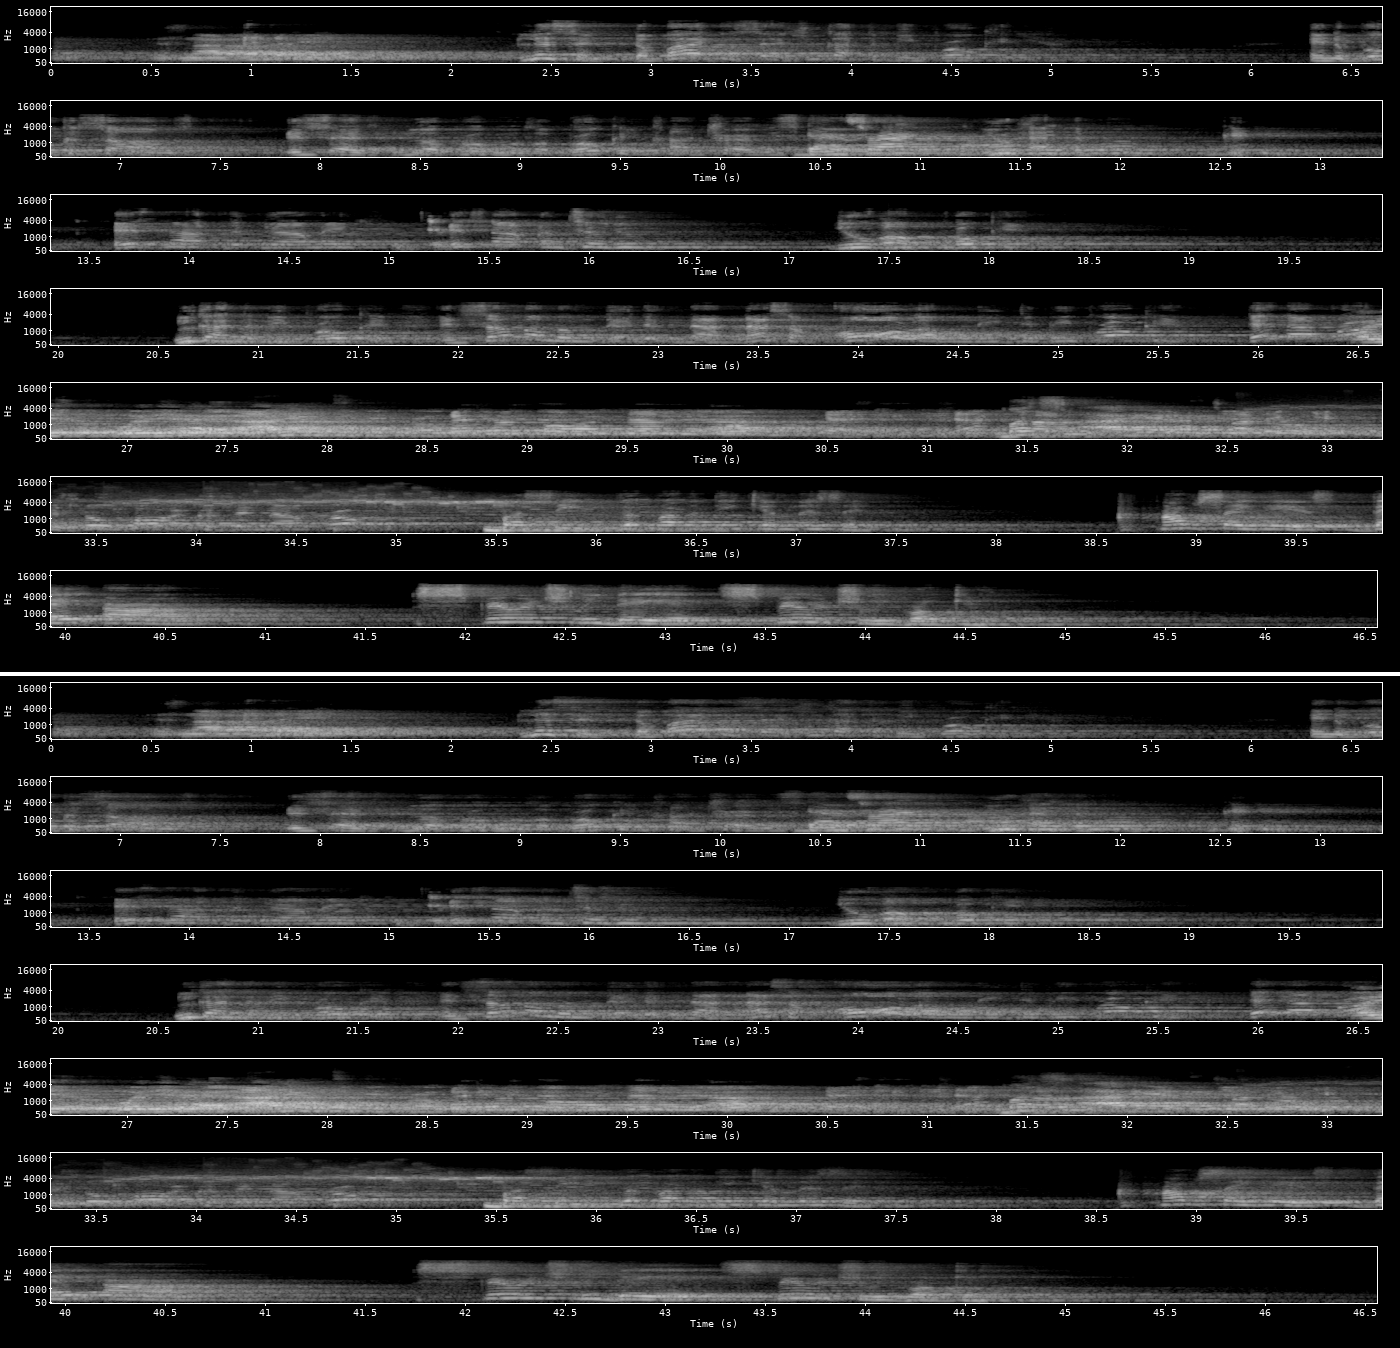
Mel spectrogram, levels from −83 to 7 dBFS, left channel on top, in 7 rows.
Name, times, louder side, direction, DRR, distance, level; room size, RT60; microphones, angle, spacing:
voice 1, 0.5-1.4 26.5-30.3 31.0-31.1 31.7-33.0, equal, 15° right, -3 dB, 3.9 m, -24 dB
voice 2, 2.3-5.0 6.3-7.4 7.8-10.7 11.1-12.1 12.5-12.9 13.6-14.8 15.3-16.3 17.2-18.2 20.6-25.6 26.0-26.6 28.6-30.1 30.4-30.7 31.1-31.7 32.2-35.0, left 2 dB, 80° left, 3 dB, 2.2 m, -32 dB
voice 3, 10.4-12.2 12.4-12.6 15.0-15.3 31.4-31.8 35.4-37.4 38.6-40.7 41.7-44.7, left 3 dB, 65° left, 4 dB, 1.9 m, -29 dB
sound 1, 32.5-36.5, left 1 dB, 15° left, 1.4 m, -36 dB
26.5 x 25.0 x 7.1 m, 2.8 s
head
